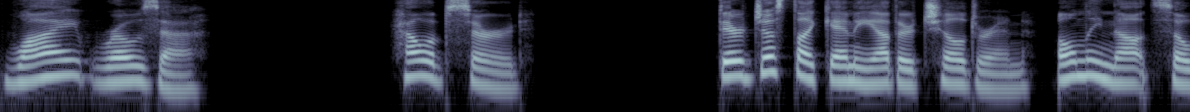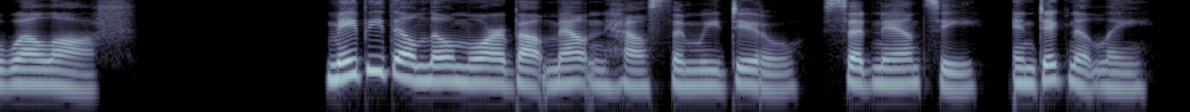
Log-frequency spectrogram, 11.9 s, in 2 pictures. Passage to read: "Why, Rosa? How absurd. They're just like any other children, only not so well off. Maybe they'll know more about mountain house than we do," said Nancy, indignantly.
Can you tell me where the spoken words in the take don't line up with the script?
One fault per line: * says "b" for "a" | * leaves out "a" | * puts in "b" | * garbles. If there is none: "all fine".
all fine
